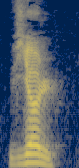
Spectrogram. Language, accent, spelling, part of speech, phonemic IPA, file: French, France, viol, noun, /vjɔl/, LL-Q150 (fra)-viol.wav
- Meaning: a rape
